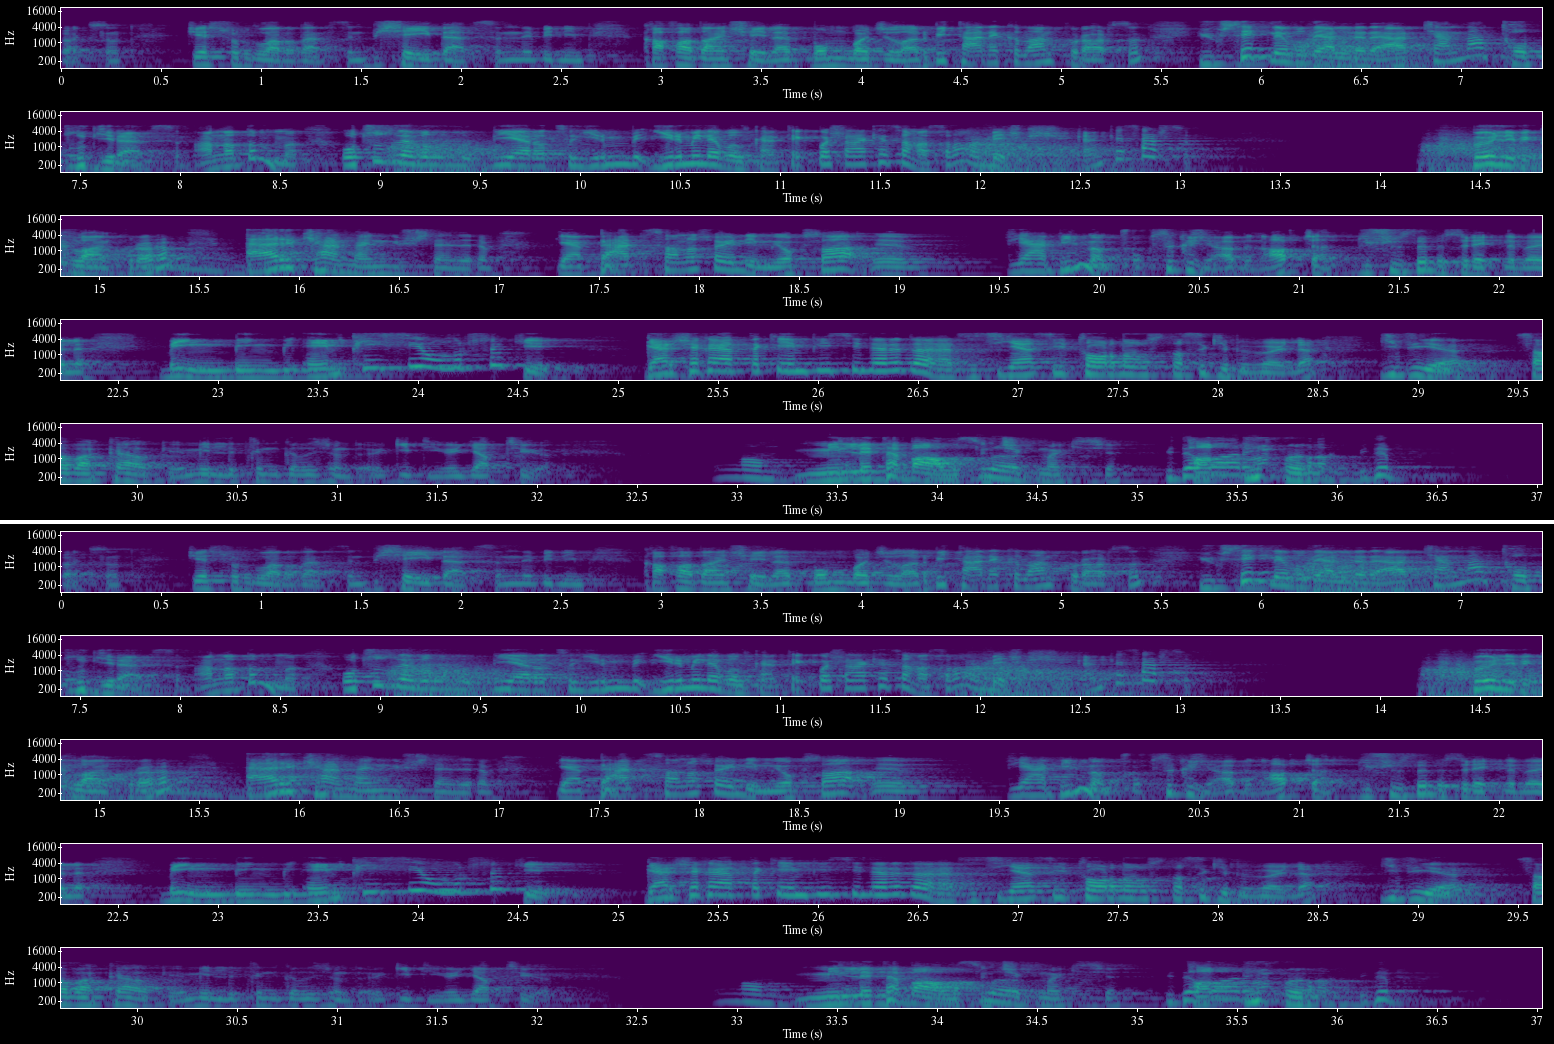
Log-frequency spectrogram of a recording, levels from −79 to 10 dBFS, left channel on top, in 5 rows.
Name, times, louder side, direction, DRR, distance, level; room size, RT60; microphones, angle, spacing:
voice 1, 0.0-13.0 14.4-19.1 19.5-24.7 25.1-29.2 29.5-32.1 33.3-34.8 35.3-35.9, left 3 dB, 25° left, 8 dB, 1.6 m, -33 dB
sound 1, 6.1-7.2 9.0-10.1 11.9-13.0 14.2-15.3, equal, ahead, 5.8 m, -39 dB
voice 2, 15.1-15.7 32.9-33.7 34.0-34.4 35.1-36.5, left 4 dB, 85° left, 11 dB, 1.4 m, -40 dB
29.0 x 23.5 x 4.4 m, 0.86 s
head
